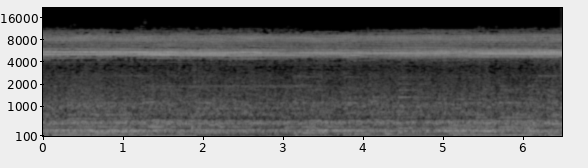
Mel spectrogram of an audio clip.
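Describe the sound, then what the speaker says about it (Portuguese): A dense, continuous buzz of many honey bees swarming around a hive frame during a colony split, steady and close with no talking. "Olha só, já tem bastante abelha."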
